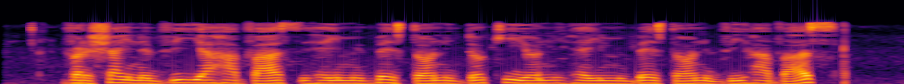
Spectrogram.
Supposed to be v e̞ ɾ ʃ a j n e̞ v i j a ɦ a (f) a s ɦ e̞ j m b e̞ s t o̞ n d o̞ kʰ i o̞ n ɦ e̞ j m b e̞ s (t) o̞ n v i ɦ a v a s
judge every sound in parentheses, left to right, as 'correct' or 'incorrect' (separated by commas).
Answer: incorrect, correct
